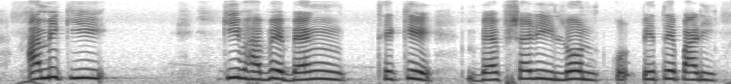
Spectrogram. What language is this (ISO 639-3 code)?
ben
